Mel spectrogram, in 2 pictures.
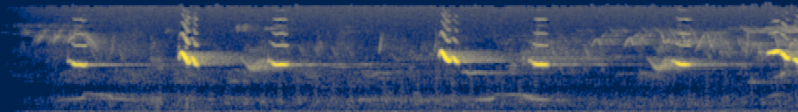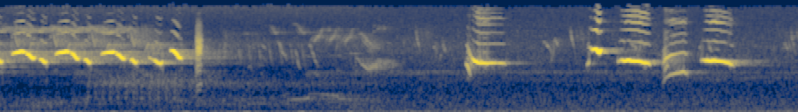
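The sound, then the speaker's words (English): Baltimore oriole song of short, loud, clear whistled notes, given in a few separate bursts with a quicker run of higher notes in the middle, heard alone without other sounds. “The Baltimore Orioles that can nest in the area have a short song consisting of loud, clear notes.”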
